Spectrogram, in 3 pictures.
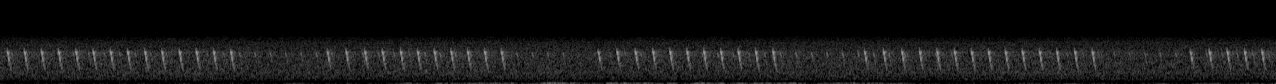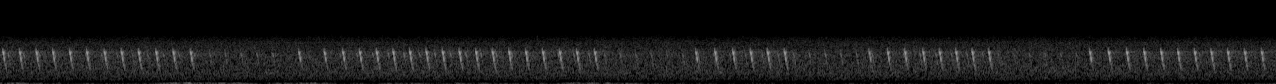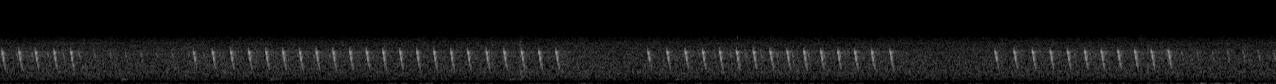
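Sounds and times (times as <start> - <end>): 
yotaka nightjar in Nigata: 0.0 - 34.6, 35.2 - 38.2.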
